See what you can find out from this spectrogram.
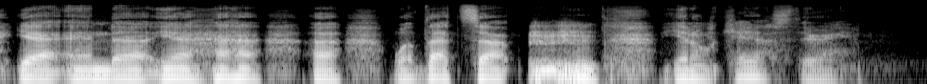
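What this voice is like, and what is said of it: Poor Jeff Goldblum impression. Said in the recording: “That was my impression of Jeff Goldblum. ... It was pretty bad.”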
